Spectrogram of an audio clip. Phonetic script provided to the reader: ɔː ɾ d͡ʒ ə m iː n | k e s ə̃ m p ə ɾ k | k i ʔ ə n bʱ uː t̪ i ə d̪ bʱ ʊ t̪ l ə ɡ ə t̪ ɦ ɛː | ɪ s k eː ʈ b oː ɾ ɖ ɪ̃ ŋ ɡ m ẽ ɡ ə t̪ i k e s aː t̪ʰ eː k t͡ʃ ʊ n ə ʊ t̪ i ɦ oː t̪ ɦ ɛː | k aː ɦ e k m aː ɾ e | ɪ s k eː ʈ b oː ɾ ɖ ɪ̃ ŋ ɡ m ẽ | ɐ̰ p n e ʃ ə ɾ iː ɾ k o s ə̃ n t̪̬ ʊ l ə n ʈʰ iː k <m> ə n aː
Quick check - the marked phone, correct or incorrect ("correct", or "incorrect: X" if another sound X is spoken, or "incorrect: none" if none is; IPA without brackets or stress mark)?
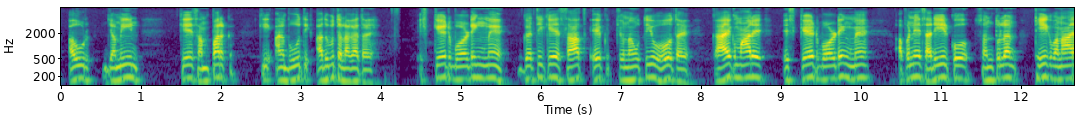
incorrect: b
